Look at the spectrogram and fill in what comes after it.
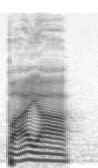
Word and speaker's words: biopic: Some people say biopic. – Then they need to say biopic. Like, you got to put that space. – The right emphasis on the right syllable.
